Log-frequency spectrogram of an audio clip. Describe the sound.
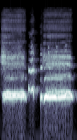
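A person vocally mimics a train whistle: two loud, sustained, breathy hoots with a rich harmonic, chord-like tone, separated by a brief break, the second trailing off.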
